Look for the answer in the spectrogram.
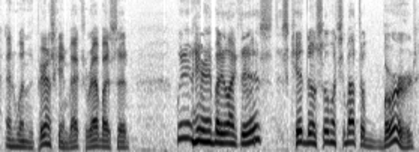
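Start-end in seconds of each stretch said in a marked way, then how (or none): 2.3-5.6 higher-pitched, astonished quote; amazed rabbis. Retold or imitated. Rabbis marvel to returning parents about the boy, amazed.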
